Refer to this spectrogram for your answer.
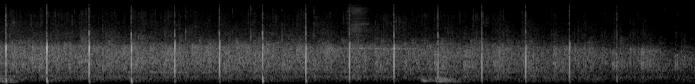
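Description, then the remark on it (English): A church audience applauds its children's, preteen, and youth ministry volunteers, a steady wash of many hands clapping. A few louder, sharp claps stand out at an even, regular beat above the dense patter, which thins slightly toward the end. “If you volunteer in children's ministry, preteen, or youth, could you stand up and could we just give our volunteers for our children's, preteen, and youth ministry just a round of applause for all they do with our kids?”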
